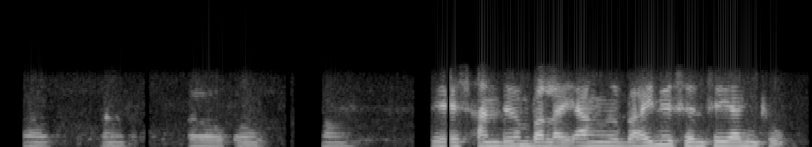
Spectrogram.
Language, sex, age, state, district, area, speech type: Bodo, female, 30-45, Assam, Kokrajhar, rural, conversation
